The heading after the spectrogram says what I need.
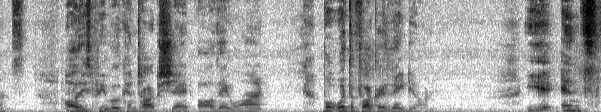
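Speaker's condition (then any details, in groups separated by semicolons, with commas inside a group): Brain injury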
